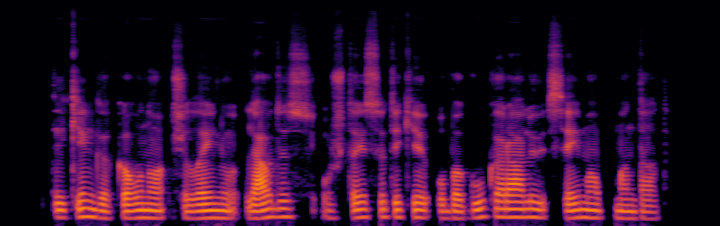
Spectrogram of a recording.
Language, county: Lithuanian, Alytus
